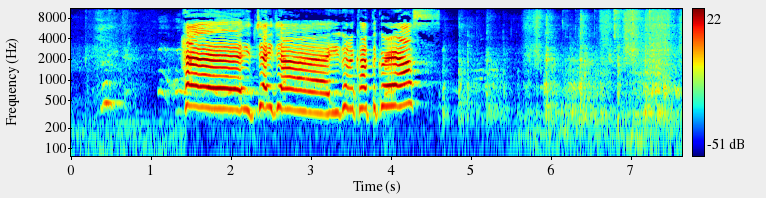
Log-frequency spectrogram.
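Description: A toy lawn mower rattles as a toddler pushes it.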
